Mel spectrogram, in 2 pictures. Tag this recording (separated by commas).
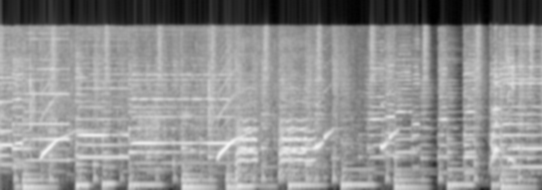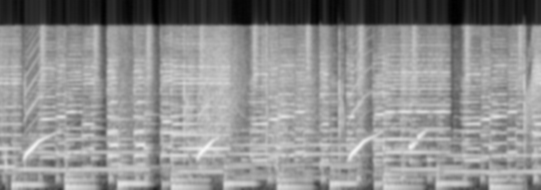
Music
